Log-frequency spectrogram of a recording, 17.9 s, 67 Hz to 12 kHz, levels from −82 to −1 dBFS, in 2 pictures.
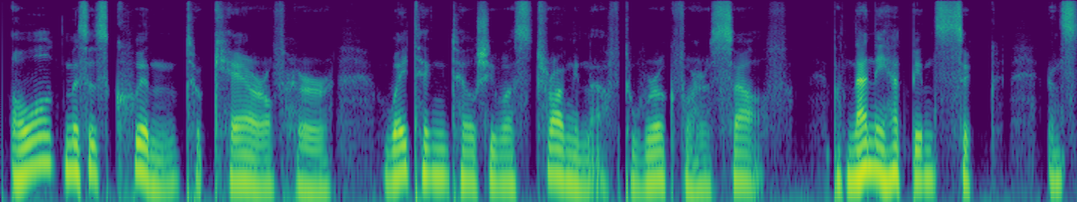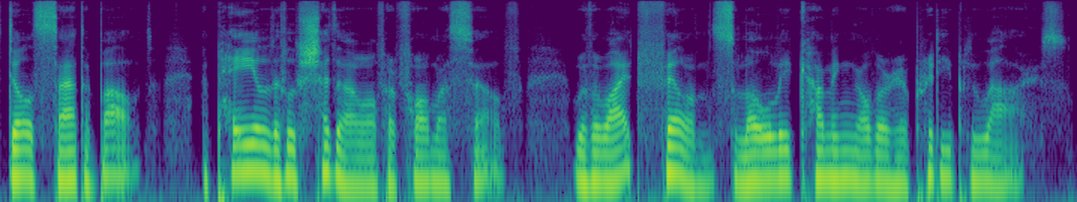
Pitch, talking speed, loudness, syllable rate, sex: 120 Hz, 150 wpm, -20 LUFS, 3.7 syllables/s, male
